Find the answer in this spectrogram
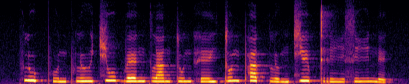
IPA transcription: pʰ l u˥˩ ʔ pʰ u˨˩ n pʰ l ɯː˧ t͡ɕ oː˥˩ b ɛː˧ ŋ k l a˧ n t u˧ n h eː˧ j d o˥˩ n pʰ a˥˩ t̚ p l ɯ˩˦ ŋ t͡ɕ eː˥˩ p̚ t r iː˨˩ s iː˦˥ n e˨˩ k̚

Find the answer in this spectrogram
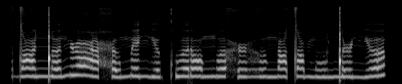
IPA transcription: dˤ ə˞ ŋ͡ǃ ʌ n ə˞ ʕ ʌ ħ ʊ m ɛ nʲ ʌ kʷʼ ʌ ɾ ɔ ŋʷ ʌ h ə˞ ɦ ʊ ŋʷ ɛ tˤ u m u ŋ͡ǃ ə˞ nʲ ʌ

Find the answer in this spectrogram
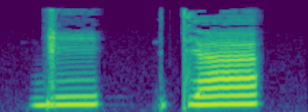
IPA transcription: ɡ i | tʲ æ

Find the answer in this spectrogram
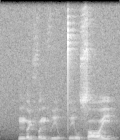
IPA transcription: n̪ ɵ˧ ɥ f ɵ˧ n f iː˨˩ w t̪ iː˨˥ w s ɔː˥ j

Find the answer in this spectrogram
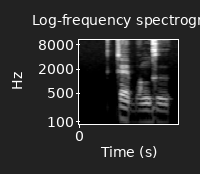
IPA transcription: k ɛ b ɔ ŋ ɡ ɯ

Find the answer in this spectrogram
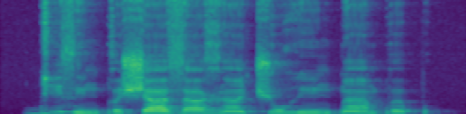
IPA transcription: ɡ͡b i˦ z ĩ˨ ɡ͡b ə˧ ʃ a˦ z a˨ ɣ ã˨ t͡ʃ o˦ ɣ ĩ˦ ɡ͡b ã˦ b ə˦˨ p

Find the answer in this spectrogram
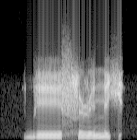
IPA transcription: b eː s ɬ ɤ ɭ ɪ n e ç

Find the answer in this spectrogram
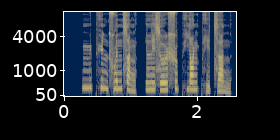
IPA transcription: m y˥ pʰ y˥˩ n ʂ w ə˥ n s ɑ˨ ŋ | l i˥˩ s o˥ ʊ̯ ʂ u˥˩ pʰ j ɑ˥ ŋ pʰ ḭ˨˩ t͡s a˥˩ n

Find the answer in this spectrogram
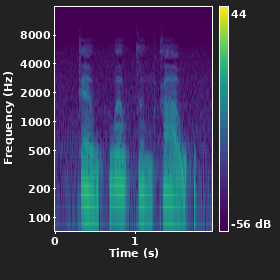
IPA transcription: k ɛ˧˩ w h w ə˧ w t̪ ə̤˨˩ n k a̰˧˨ w ʔ

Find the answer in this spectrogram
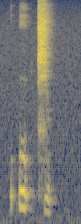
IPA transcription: ʔ u˥˩ ʔ t͡ɕ ɯ˨˩ k̚

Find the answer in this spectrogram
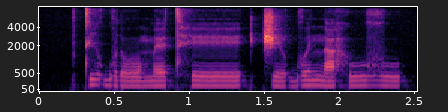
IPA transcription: t i˦ ɡʷ ɪ˨ ɾ oː˨ m ɛ˦ tʰ eː˦ | t͡ʃ e˨ ɡʷ e˦ n a˨ h uː˦ ɣ u˦

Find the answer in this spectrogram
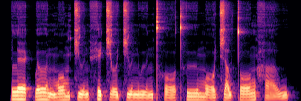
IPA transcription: l ɛː˥˨ k̚ l ɤː˥˨ n m ɔː˧ m t͡ɕ ɯː˩˧ n h e˥˨ t͡ɕ ɤː˩ t͡ɕ ɯː˩ n ʋ ɯː˩˧ n t̪ʰ ɔː˩˧ t̪ʰ ɯː˧ m ɔː˩˧ t͡ɕ a˩˧ w t̪ ɔː˧˥ ŋ h a˩˧ w

